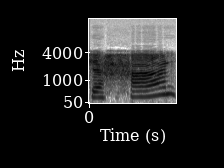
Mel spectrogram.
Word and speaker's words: Jahaan: now your last name am I saying Jehan correctly yes and I want to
